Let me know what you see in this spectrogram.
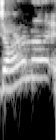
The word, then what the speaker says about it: Dharma: I have a podcast called Charming Dharma, and Dharma is spelled D-H-A-R-M-A, Dharma. So there's a hidden H in there that you wouldn't expect.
